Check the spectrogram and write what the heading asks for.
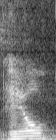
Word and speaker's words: Hale: Is that how you pronounce it, Hale? – Yeah, yeah.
